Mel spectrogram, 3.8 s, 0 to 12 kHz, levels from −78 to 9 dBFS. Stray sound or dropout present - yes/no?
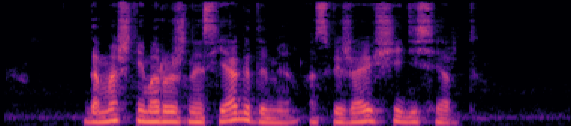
no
